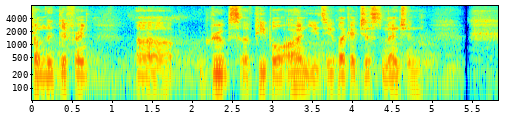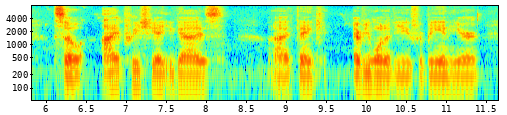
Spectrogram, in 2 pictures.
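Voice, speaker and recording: The delivery is fairly slow and flat in a monotone, with light background noise. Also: man. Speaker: video channel host. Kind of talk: casual vlog chat. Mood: grateful, warm. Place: home room. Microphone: phone near.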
